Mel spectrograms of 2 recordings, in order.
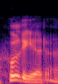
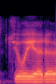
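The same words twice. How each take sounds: First: "Julieta" with the J said as H; Spanish J pronunciation. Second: "Julieta" with an English J sound; English J pronunciation. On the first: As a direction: say "Julieta" starting like "who". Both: Shown as a demonstration. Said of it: "however you pronounce it".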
